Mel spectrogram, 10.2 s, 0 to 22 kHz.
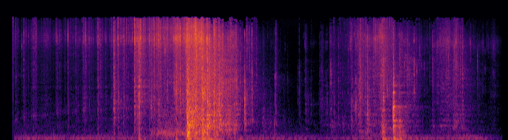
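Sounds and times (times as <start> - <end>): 
wood falling: 3.2 - 9.8.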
